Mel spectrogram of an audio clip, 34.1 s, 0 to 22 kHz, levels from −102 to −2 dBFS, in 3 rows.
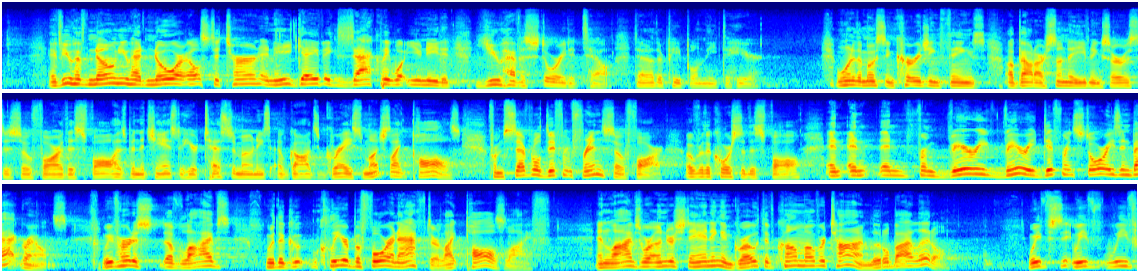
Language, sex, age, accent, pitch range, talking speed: English, male, 30-49, American, 130-185 Hz, 190 wpm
